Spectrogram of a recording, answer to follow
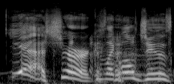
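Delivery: very high, loud agreement; eager bluff. Retold or imitated. Acted eager bluff to the clients.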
